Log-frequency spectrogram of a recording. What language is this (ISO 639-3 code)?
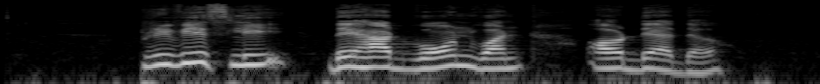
eng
